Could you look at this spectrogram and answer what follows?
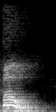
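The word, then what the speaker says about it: ταῦ: 따오. 이게 생긴 모양은 T하고 영어의 T하고 똑같죠. 이 발음은 트가 아니고 뜨예요. 따오예요. 따오. 영어로는 물론 따오 발음을 못하니까 타오라고 있는데 따오.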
